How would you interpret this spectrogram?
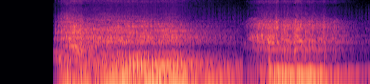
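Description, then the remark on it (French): A deep, loud roar of a fire-breathing dragon monster bursts out after a brief silence, rumbling for over a second, followed by a second roar close behind, both growling and raspy with no one speaking. “À la lueur du feu qu'il crachait, la princesse découvrit le monstre.”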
